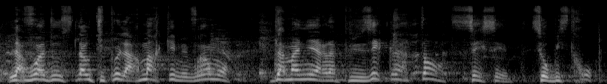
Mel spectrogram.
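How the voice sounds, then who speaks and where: A man performing a stand-up comedy show on a theatre stage, animated and acting out little scenes. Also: sits high, moderate pace, a crowd in the background, background noise. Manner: animated, acts out scenes with shifting voices. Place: theatre stage with live audience. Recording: live theatre recording, hall reverb, audience laughter. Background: audience laughing.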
